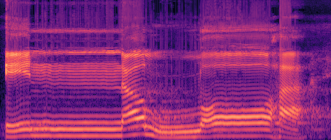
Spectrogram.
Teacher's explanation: তো এই হামজা তাসদীদওয়ালা নুনের সাথে 3 সেকেন্ড পরিমাণ গুন্নাহ করে ধরে রেখে পড়ব · এই লামকে ল অর্থাৎ মোটা করিয়া পড়িতে হয় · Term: ওয়াজিব গুন্না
